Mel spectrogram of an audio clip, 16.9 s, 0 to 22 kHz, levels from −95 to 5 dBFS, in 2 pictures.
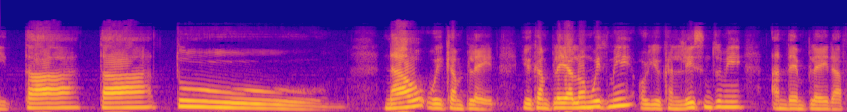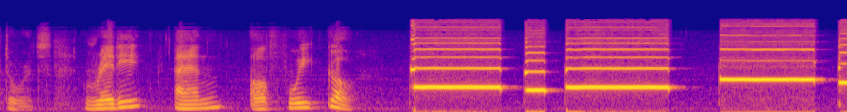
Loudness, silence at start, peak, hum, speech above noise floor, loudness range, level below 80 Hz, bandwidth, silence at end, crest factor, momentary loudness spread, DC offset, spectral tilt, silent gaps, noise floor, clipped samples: -8 LUFS; 0 s; 0 dBFS; none; 26 dB; 13 LU; -48 dBFS; 11 kHz; 0 s; 8 dB; 17 LU; under 0.1%; -5.5 dB/octave; none; -38 dBFS; under 0.1%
